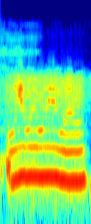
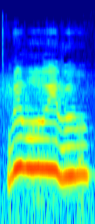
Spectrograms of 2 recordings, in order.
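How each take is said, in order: First: Panicked siren sound effect; mock siren wee woo; siren noise. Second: Quiet echoed siren noise; soft siren echo. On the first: Real, not acted. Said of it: "I sort of panicked at the end". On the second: Retold or imitated. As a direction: gently repeat the siren. Host echoes caller's siren.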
